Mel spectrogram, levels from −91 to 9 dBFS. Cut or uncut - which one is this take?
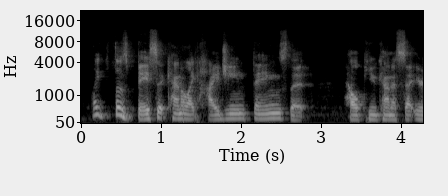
uncut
